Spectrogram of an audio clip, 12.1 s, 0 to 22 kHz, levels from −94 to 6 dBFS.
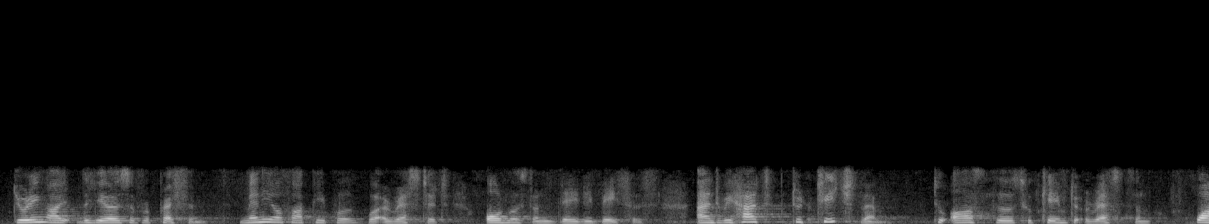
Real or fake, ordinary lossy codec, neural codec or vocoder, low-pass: real; Opus, 32 kbps; none; 5.4 kHz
